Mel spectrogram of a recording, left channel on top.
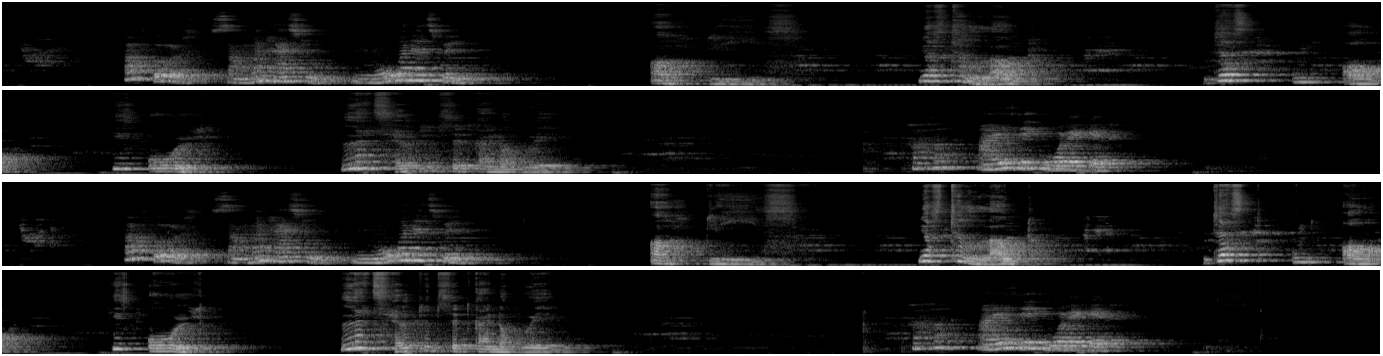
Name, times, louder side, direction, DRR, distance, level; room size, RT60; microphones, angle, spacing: voice 1, 1.2-4.7 7.9-8.1 8.7-8.8 11.3-11.4 20.4-20.5 22.6-24.9, equal, 20° left, -9 dB, 0.6 m, -29 dB
voice 2, 6.5-8.0 9.2-10.4 10.8-11.1 12.0-13.1 13.4-13.9 14.9-15.8 17.2-19.4, right 3 dB, 65° right, 3 dB, 0.4 m, -29 dB
2.7 x 2.3 x 3.5 m, 1.3 s
head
